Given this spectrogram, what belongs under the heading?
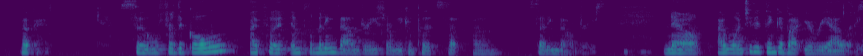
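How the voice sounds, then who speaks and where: This woman's voice sits at a medium pitch and is somewhat breathy. Her pitch moves with ordinary variation. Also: fairly quick pace. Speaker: counselling student in practice session. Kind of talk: mock counselling session.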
